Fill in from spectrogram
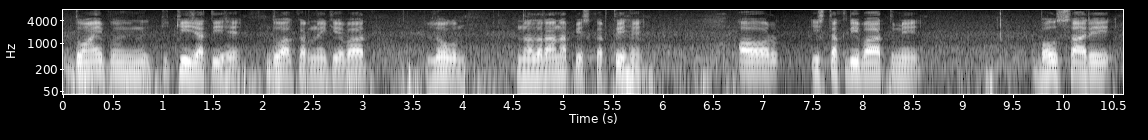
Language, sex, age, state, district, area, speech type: Urdu, male, 45-60, Bihar, Saharsa, rural, spontaneous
